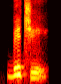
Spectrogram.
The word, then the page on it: bitchy: Indian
